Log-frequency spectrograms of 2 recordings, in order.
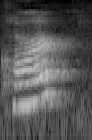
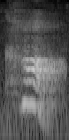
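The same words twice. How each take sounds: First: The r sound is clearly pronounced. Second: The r sound is dropped.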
